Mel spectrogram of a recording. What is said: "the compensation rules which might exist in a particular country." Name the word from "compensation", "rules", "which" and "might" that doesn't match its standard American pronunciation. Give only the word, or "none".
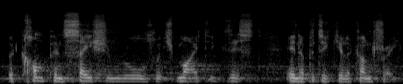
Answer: none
